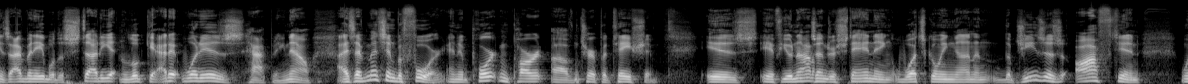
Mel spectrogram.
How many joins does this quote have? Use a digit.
4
